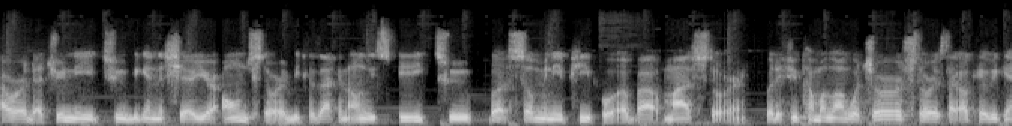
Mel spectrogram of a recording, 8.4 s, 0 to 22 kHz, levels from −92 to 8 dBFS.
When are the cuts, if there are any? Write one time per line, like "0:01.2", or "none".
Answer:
0:04.0
0:06.2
